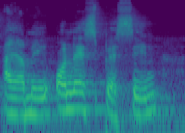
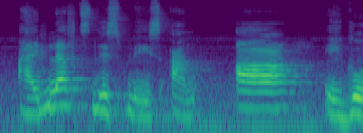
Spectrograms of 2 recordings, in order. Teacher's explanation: the H is not pronounced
